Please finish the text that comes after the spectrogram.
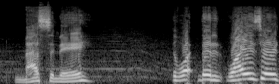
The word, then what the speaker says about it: Massenet: Don't pronounce the T. Why is there a T there? Then it's like Massenet. 224444. It's Massenet.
